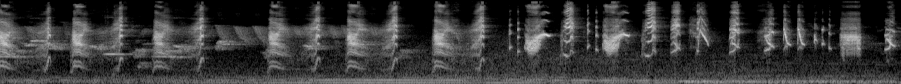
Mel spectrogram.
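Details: Long-tailed shrike singing as a lure for other shrikes, with mimicked phrases: rough scratchy notes at a steady pace, turning into quick high chirps and whistles toward the end.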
